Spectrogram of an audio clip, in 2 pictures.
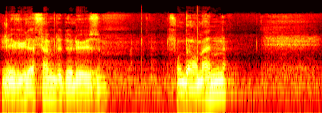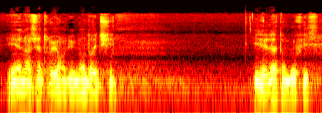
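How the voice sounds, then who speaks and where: An actor playing a calm, firm middle-aged police detective with a measured, ironic authority in a French mystery radio drama. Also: male voice, low voice. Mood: probing, composed. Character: calm, firm male police detective, a worried woman's ex-husband. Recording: noisy vintage radio drama recording.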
